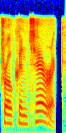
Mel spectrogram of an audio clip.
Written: trochanteric

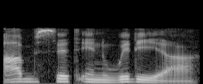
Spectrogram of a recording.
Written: absit invidia

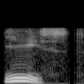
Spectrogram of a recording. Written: yeast

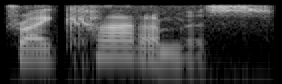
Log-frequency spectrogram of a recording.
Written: trichotomous

